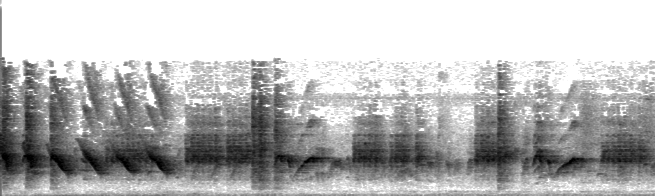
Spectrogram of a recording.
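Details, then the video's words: Greater green leafbird, described as large-bodied with a strong voice, giving rapid high whistled chirps mixed with buzzy hissing notes, somewhat noisy and compressed in tone. "Burung Cucak Ijo Body Besar Suara Tembus"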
